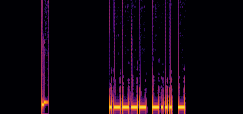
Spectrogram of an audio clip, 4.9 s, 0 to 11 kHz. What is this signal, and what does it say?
Morse code, heard as a keyed tone, about 28 wpm, 700 Hz. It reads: 1BT
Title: Three Challenging Letter-Number Combinations 28wpm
